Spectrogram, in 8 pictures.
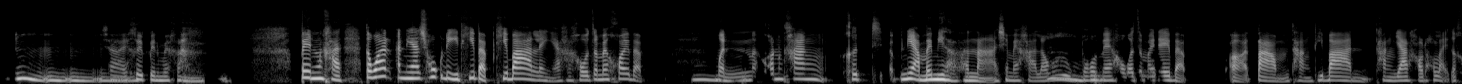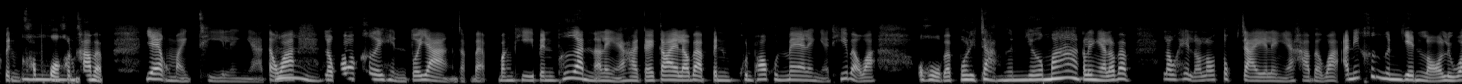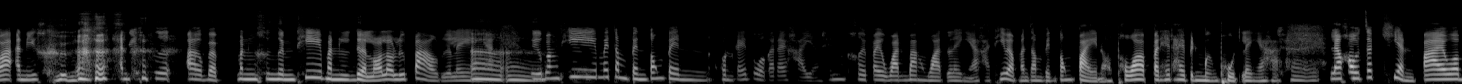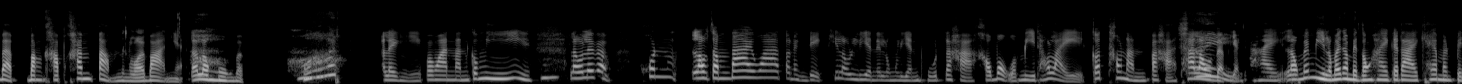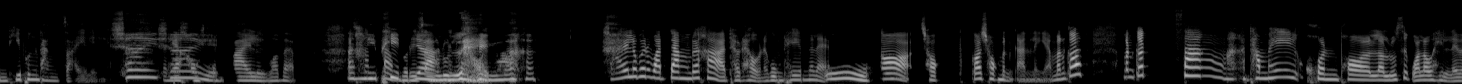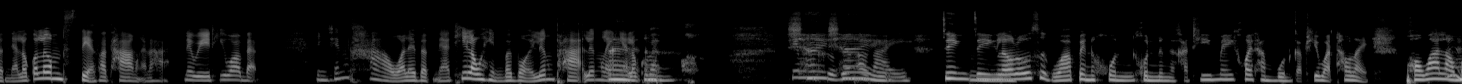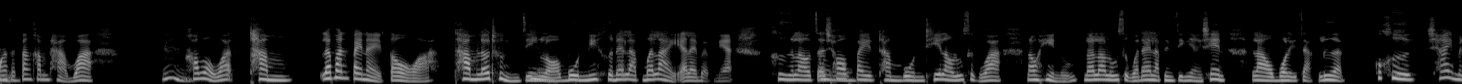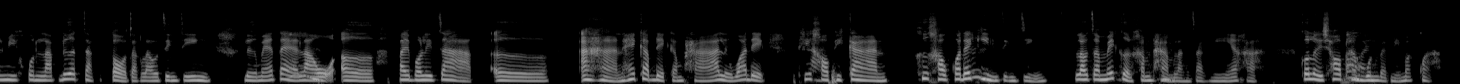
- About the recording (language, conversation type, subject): Thai, unstructured, คุณมีความคิดเห็นอย่างไรเกี่ยวกับคนที่ไม่รับผิดชอบต่อสังคม?
- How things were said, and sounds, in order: laughing while speaking: "คะ ?"; laughing while speaking: "อันนี้คือ"; chuckle; in English: "what"; tapping; laughing while speaking: "รุนแรงมาก"; in English: "เวย์"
